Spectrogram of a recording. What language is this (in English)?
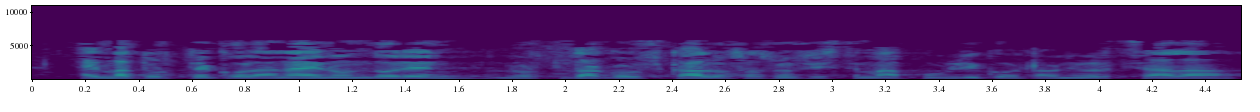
Basque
